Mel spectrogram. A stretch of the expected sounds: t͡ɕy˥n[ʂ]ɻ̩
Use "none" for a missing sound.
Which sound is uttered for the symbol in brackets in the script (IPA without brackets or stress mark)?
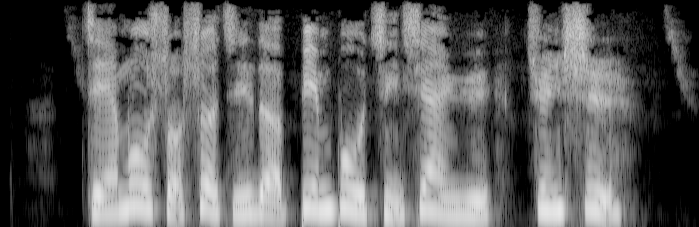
ʂ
